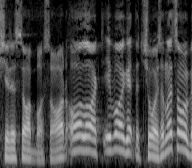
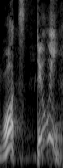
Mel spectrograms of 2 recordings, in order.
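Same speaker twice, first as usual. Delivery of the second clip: confused bloke; 11 semitones higher than usual. Retold or imitated. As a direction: voice the baffled contractor. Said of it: "That bloke would be thinking".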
